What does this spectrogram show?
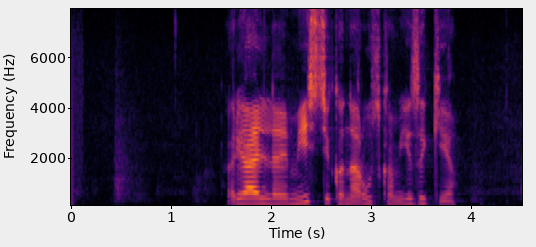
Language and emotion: Russian, neutral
